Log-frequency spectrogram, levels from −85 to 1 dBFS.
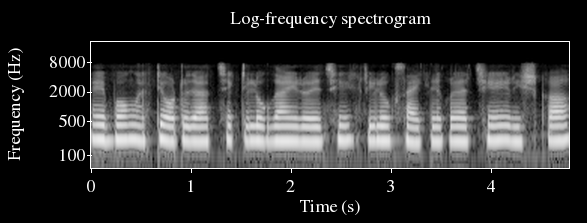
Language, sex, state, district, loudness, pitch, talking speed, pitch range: Bengali, female, West Bengal, Kolkata, -15 LUFS, 200 Hz, 190 wpm, 195-205 Hz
